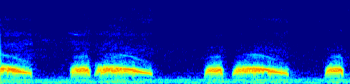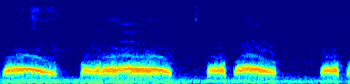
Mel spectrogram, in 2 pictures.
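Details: Spotted dove bringing a companion to confront a decoy bird; repeated phrases of a brief coo followed by a longer hoarse coo, steady and loud, with a faint low hum behind.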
